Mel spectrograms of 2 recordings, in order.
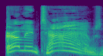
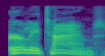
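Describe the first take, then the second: First: Much higher, mock cry of the brand name; cried out. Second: Lightly voiced old Nig, easy and unhurried; a hint of an old drinker naming his whiskey; old man's drawl. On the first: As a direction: call it out high, teasing. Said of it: "cried J-Bone". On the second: Nig answers about the whiskey.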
